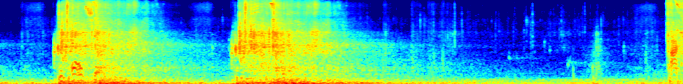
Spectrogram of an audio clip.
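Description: A spell cast in the video game Hogwarts Legacy lands as two loud, broad blasts of roaring noise with a deep booming low end, about two seconds apart, followed by a quieter rumbling tail and faint scattered effects.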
